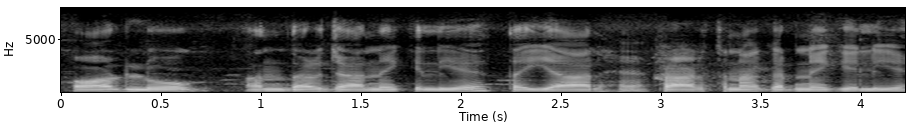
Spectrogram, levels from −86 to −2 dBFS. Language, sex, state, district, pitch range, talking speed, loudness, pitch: Hindi, male, Uttar Pradesh, Jyotiba Phule Nagar, 120-130 Hz, 185 wpm, -24 LUFS, 125 Hz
